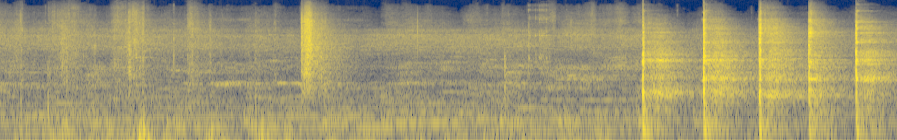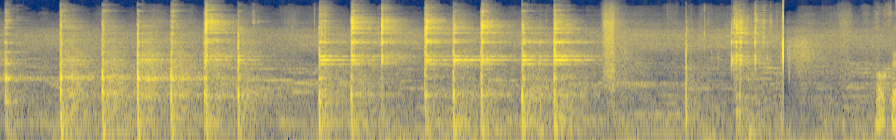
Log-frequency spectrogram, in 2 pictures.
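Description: Hammer blows strike the rear brake assembly of a Honda Civic, a run of sharp metallic clanks and taps at an uneven pace, close and loud, with softer clattering of parts between strikes.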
